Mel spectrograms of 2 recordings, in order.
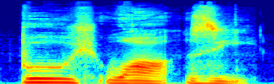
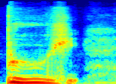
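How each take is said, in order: First: The word is said with all three syllables. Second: The word is clipped to two short syllables. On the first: The speaker calls it right. "three syllables" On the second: The speaker calls it wrong. "lazy people, just saying bougie"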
